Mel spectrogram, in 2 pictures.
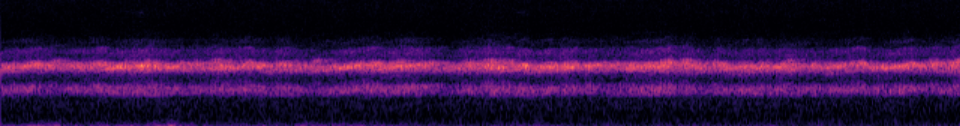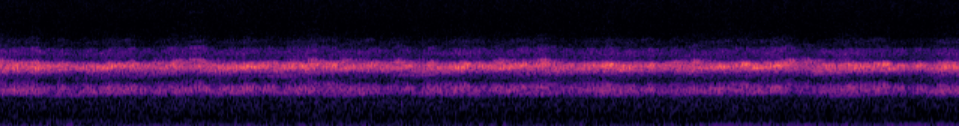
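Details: Many frogs croaking in a spring wetland, recorded live: a dense, unbroken chorus of trilling croaks in two steady bands, one mid-pitched and one higher, with a faint low rumble underneath.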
